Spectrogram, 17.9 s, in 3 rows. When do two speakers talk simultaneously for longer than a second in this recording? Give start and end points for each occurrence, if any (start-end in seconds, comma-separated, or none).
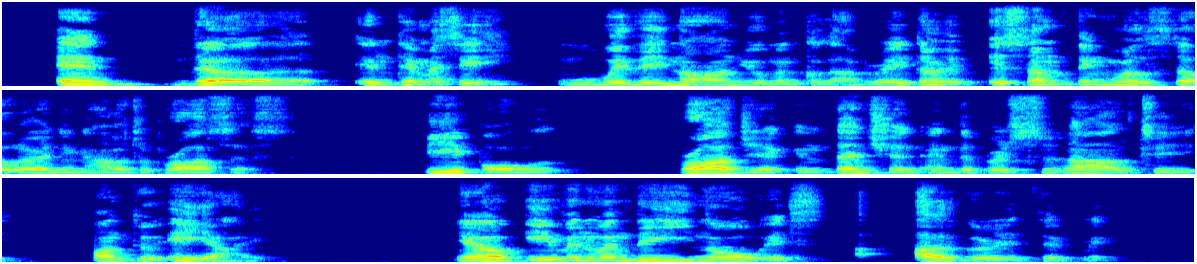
none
